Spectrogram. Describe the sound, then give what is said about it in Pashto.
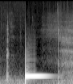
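A telephone line cut-off tone during a radio call-in: one steady, low electronic beep lasting about half a second, then fading out. Faint clicks come just before and after it. “ټلیفون لیکه قطع شوی، بل ته ورشو”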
